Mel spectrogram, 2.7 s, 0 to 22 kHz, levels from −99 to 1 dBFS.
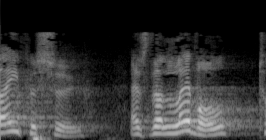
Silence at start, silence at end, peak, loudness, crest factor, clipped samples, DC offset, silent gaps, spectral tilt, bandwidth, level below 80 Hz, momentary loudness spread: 0 s; 0 s; -14 dBFS; -30 LUFS; 18 dB; under 0.1%; under 0.1%; none; -5.5 dB/octave; 8.8 kHz; -48 dBFS; 18 LU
